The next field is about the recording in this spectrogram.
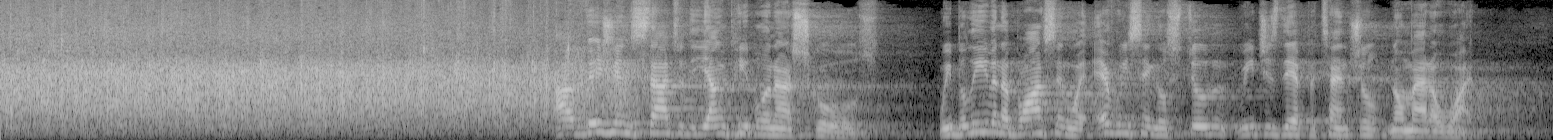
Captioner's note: applause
